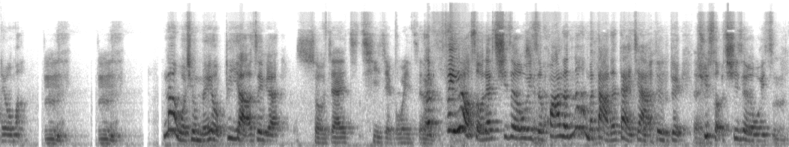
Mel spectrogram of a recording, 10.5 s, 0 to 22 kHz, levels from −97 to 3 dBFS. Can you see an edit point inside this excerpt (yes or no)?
yes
